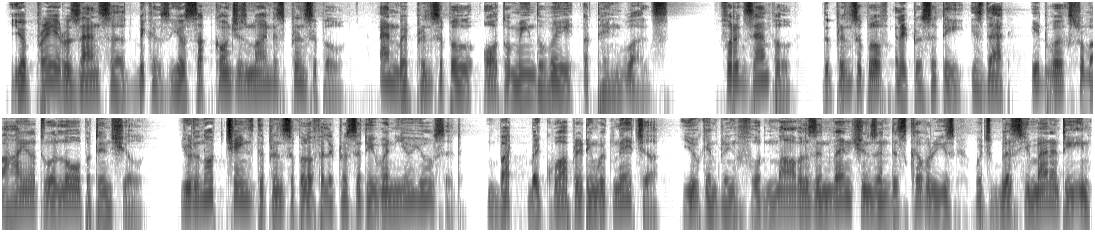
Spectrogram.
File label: Audio Book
